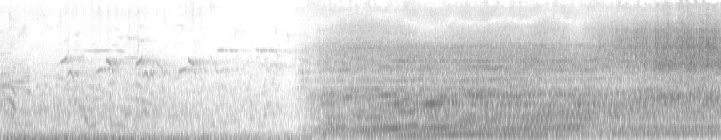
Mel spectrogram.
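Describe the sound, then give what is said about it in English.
After a few quiet seconds with faint chirps, the engine of Seabiscuit, a mahogany pleasure boat from Italy, roars loud while towing water skiers around Port de Brando, holding a steady, rumbling drone with a slight rise in pitch toward the end. “Taylor McQueen and Melanie Daniels were at the helm of Seabiscuit, a mahogany pleasure boat from Italy, towing Possum and Buster Lee around Port de Brando on water skis.”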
